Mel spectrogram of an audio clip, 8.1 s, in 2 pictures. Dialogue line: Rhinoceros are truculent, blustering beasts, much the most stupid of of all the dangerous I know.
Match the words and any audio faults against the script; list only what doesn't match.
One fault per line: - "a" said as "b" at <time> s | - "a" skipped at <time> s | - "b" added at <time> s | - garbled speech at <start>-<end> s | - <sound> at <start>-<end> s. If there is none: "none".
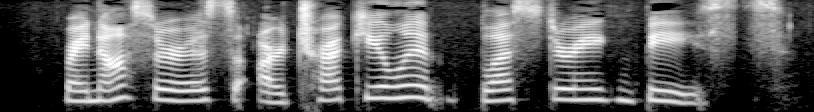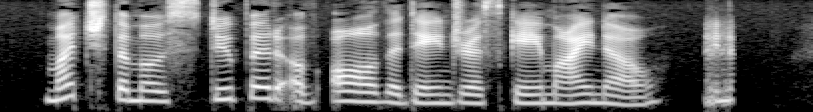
- "of" skipped at 5.7 s
- "game" added at 6.6 s
- laugh at 7.6-7.7 s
